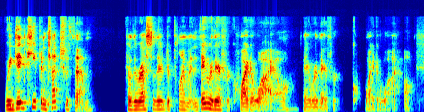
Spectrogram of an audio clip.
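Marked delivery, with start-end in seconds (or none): 4.5-6.2 whispered echo, much softer; softly whispered aside. Real, not acted. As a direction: drop to a breathy whisper on the repeat. Repeats the line, second time hushed.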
